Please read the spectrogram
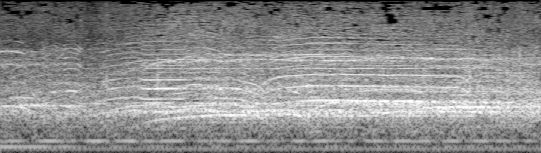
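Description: A large crowd cheering and whooping, many voices overlapping, swelling louder about a second in.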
